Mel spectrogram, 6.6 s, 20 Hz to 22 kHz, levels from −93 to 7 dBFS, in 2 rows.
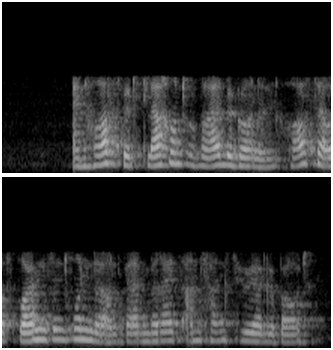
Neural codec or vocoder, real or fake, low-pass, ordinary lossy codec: vocoder, 22.05 kHz, 80 mel bands, HiFi-GAN; fake; 3.6 kHz; none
